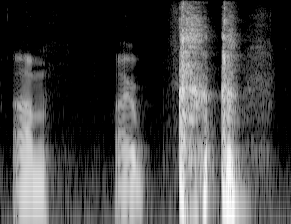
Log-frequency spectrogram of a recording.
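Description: Two short voiced throat noises, then two harsh coughs in quick succession from a single person, with no talking around them.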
